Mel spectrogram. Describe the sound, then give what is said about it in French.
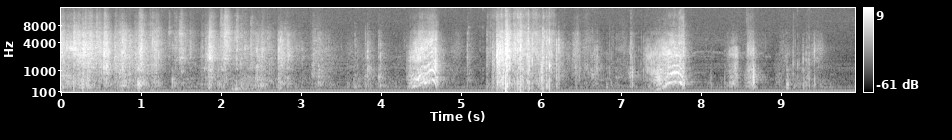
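Rustling as a woman slips a letter in its envelope into her bag, followed by a series of quick, raspy zipper pulls in bursts of varying loudness, with no one speaking. “Elle met la lettre dans son enveloppe et dans son sac.”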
